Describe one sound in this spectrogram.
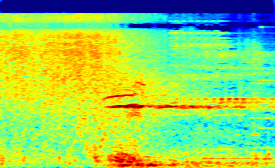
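A body plunges into water with a loud splash.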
